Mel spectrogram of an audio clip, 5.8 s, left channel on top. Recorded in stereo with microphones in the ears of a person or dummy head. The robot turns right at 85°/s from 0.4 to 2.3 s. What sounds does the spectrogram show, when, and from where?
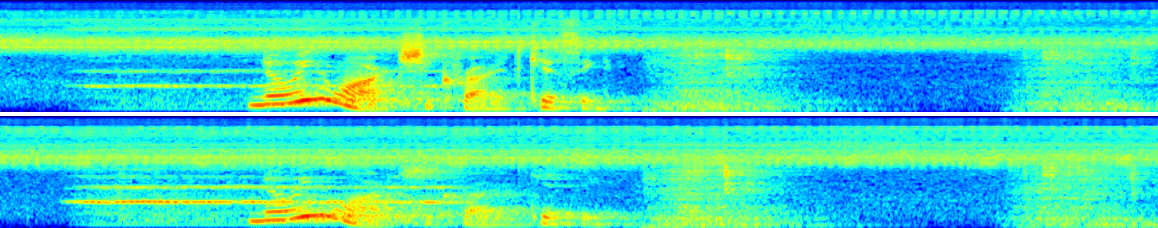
1.2 s a woman speaking: 20° left, 0.6 m; by 3.1 s 110° left, 0.6 m
3.2 s a drawer: 65° right (ahead or behind), 2.5 m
